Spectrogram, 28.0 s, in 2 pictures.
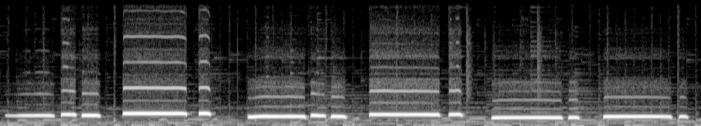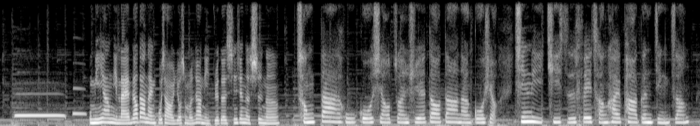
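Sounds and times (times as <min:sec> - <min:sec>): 
ocarina playing a welcome song: 0:00.0 - 0:04.3, 0:05.0 - 0:16.0
speech: 0:16.4 - 0:27.9.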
